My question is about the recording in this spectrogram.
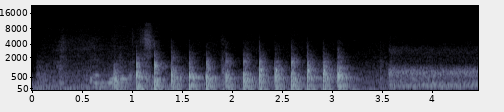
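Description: Rapid knocking on a wooden front door, about six knocks a second for a little over two seconds, each knock ringing slightly.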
